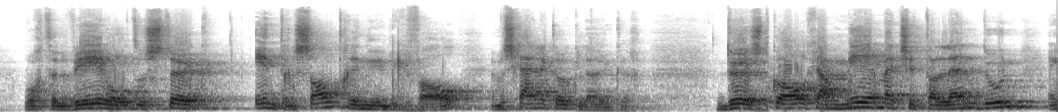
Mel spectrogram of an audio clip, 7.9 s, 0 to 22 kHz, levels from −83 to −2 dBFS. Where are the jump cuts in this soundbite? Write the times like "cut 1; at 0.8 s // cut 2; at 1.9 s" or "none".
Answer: cut 1; at 4.3 s // cut 2; at 5.8 s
